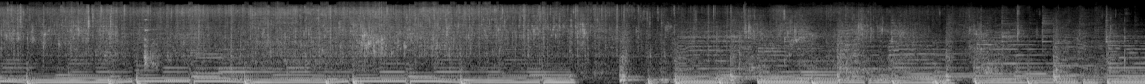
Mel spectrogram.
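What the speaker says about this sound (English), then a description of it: "Then add your stock and soy sauce." Stock and soy sauce hitting a hot pan of Mongolian beef: a loud, dense sizzle and bubbling that runs unbroken throughout, with tonal hum underneath and no talking.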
